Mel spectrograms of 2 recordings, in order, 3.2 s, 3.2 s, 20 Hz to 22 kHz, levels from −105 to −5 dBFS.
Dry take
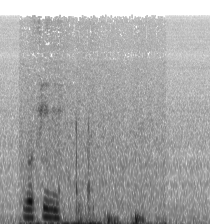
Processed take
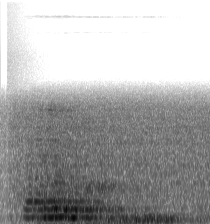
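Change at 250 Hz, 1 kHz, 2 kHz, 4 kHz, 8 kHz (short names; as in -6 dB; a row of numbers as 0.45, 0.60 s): +5.5 dB, +11.0 dB, +9.5 dB, +2.0 dB, under -25 dB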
